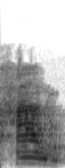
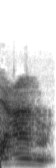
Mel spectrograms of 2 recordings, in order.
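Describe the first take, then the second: First: The word begins with an h sound. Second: The word begins with a vowel sound. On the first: This is how the other dialect says it. "But you say hanu" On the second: This is how the speaker's own dialect says it. "We say ano"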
